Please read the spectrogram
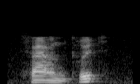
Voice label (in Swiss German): "farnkrut", alsace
